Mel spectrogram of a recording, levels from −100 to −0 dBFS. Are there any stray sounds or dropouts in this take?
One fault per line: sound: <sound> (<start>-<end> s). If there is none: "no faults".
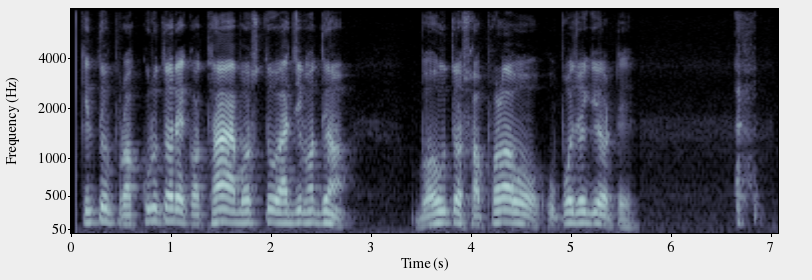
sound: cough (6.6-6.9 s)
